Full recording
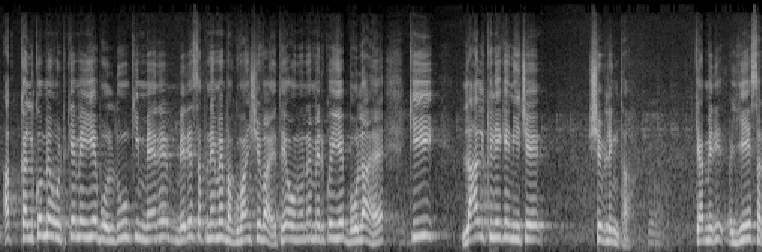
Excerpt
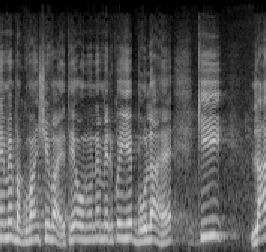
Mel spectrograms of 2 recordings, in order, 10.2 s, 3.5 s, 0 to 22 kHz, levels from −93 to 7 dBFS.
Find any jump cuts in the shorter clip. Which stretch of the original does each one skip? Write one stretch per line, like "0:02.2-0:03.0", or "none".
none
